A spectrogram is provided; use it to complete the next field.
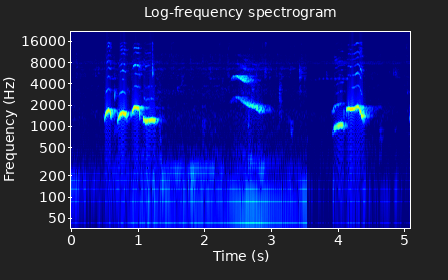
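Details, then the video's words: Black-throated laughingthrush performing the "bắt cô trói cot" style of song: a fast trio of whistled notes, a pause, a high falling slur, then a low note and a rising, wavering whistle. "em khướu bạc má hót bắt cô trói cột"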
